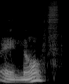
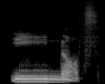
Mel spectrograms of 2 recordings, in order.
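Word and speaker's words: enough: al leerla pues uno uno como que la pronuncia como enof pero la pronunciación sería y nove listo listo Entonces sería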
